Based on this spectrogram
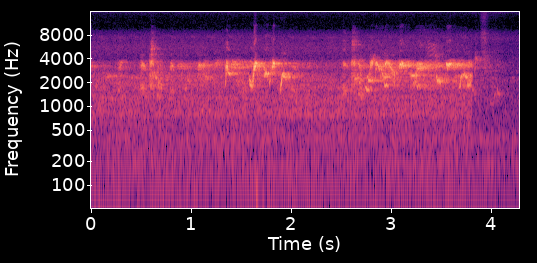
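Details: Red-whiskered bulbul pouring out continuous, rapid warbled whistles in two dense bursts, with a faint hiss beneath.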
